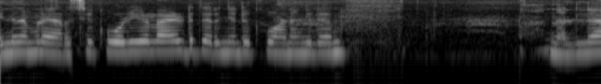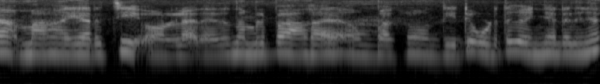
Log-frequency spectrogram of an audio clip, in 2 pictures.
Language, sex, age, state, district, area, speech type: Malayalam, female, 30-45, Kerala, Pathanamthitta, rural, spontaneous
